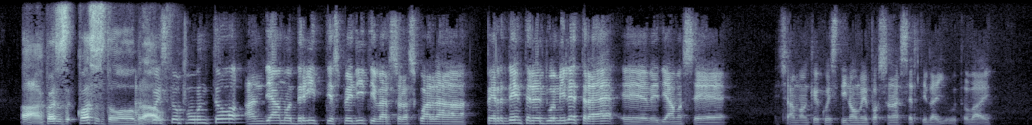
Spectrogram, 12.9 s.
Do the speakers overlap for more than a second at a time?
No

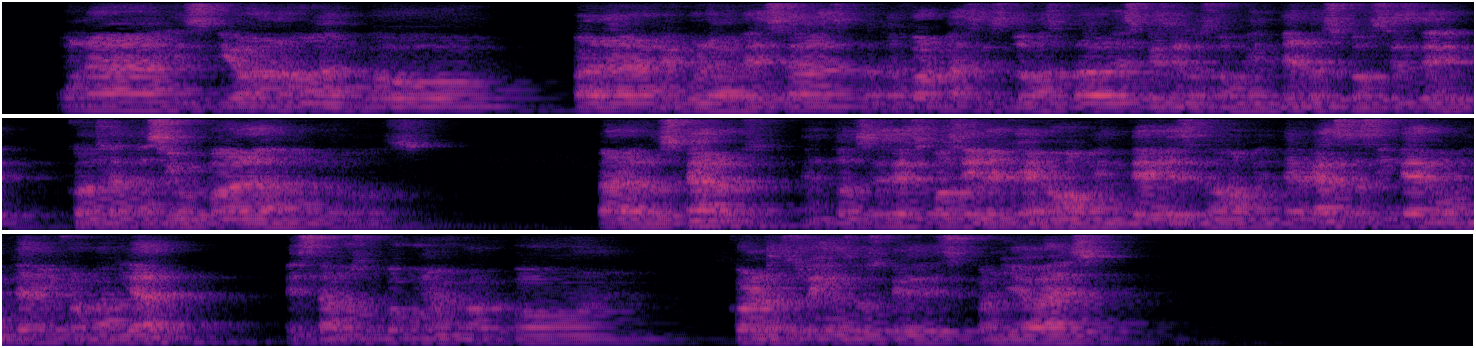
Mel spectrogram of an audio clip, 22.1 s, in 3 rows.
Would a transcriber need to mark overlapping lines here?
No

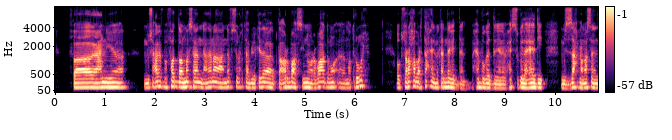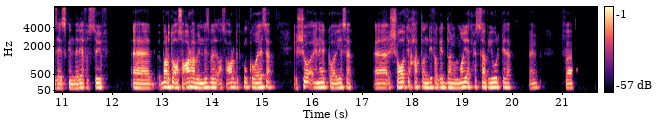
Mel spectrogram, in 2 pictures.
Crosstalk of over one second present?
No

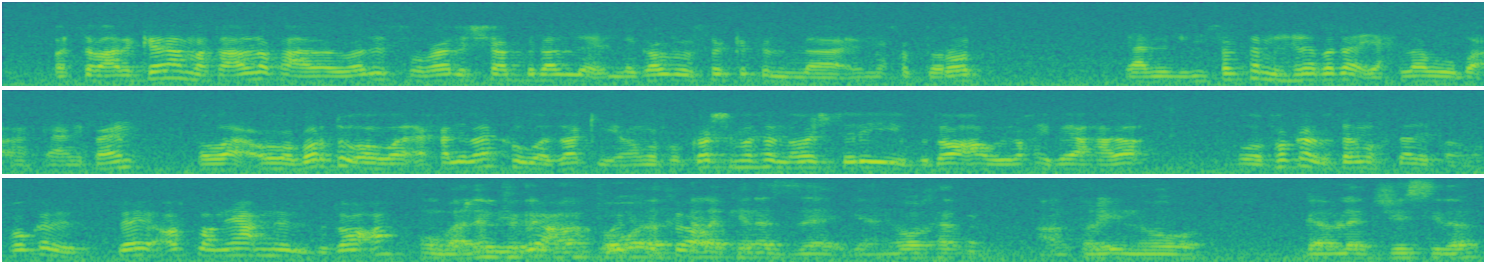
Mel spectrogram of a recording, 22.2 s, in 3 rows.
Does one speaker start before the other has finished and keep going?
Yes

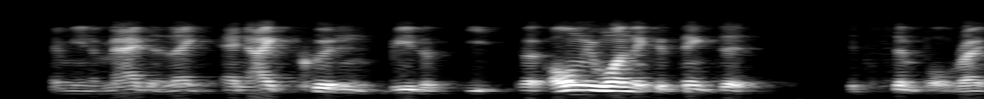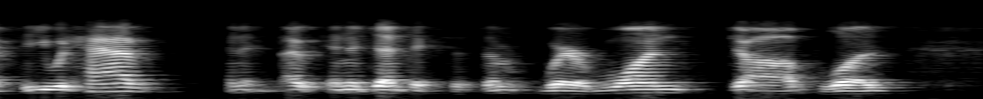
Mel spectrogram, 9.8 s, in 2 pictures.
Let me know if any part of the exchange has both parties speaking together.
No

